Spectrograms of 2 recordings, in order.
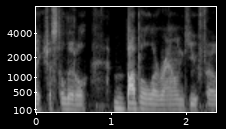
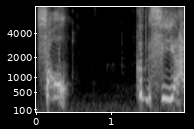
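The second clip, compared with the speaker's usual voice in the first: very high, loud, squeaky gnome voice; 9 dB louder than usual. Player voicing Travelard greeting Saul at the bar, in a gnome voice. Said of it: "gnome voice".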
